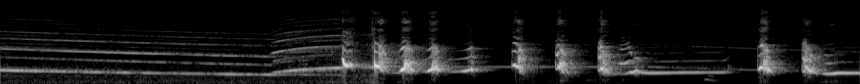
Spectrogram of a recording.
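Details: Torakichi, a golden retriever, reacts to a police car siren: after a long falling siren wail, the dog gives a run of short, sharp howling yelps, about two per second, with the siren tone still sounding underneath.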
